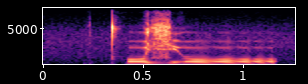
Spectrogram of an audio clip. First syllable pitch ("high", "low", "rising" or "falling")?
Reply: low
